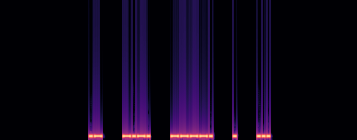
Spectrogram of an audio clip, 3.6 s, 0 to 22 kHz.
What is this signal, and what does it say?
Morse code, heard as a keyed tone, about 48 wpm, spaced as for 28 wpm, 700 Hz. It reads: AC9ES
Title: USA Call Signs - 5 Characters - 3x Character Spacing - 50wpm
